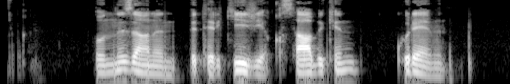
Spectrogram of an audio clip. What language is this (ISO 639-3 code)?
kur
